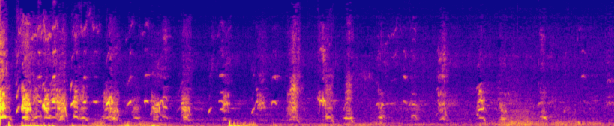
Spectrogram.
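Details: A young Podenco Andaluz among four young podencos, the lead dog nose-up at speed followed by the pups, gives rapid, high, yelping barks, several a second, while trailing a rabbit.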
